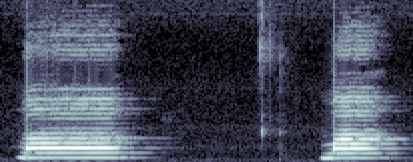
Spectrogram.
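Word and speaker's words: 妈: first tone looks like we call it high flat like a mosquito trapped in a jar for example Ma ma means mother now repeat after me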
